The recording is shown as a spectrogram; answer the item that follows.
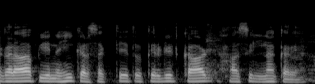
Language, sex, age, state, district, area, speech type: Urdu, male, 30-45, Bihar, Khagaria, rural, read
